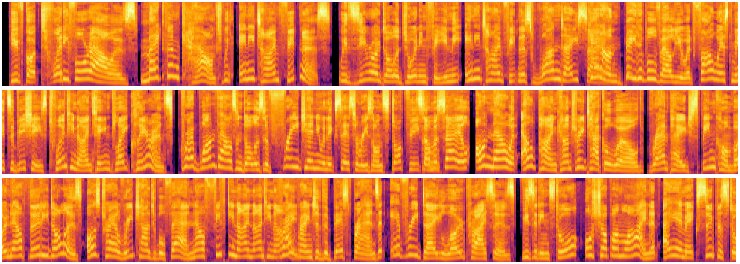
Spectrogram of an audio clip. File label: Hard Sell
